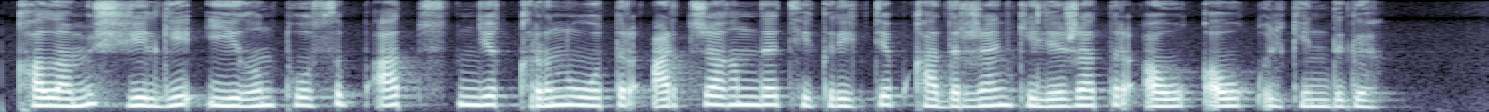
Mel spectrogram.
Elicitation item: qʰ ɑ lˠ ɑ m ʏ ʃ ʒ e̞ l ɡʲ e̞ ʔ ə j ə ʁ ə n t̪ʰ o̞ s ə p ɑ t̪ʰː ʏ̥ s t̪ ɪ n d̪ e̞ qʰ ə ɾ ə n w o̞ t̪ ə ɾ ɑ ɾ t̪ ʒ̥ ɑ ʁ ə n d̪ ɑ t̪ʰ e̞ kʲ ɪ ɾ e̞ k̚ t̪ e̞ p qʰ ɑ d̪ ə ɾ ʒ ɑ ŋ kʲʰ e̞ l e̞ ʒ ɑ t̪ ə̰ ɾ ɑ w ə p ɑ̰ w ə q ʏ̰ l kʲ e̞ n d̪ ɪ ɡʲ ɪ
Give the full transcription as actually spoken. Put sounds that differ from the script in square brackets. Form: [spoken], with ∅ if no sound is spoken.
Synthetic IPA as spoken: qʰ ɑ lˠ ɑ m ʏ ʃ ʒ e̞ l ɡʲ e̞ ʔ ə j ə ʁ ə n t̪ʰ o̞ s ə p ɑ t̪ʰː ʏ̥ s t̪ ɪ n d̪ e̞ qʰ ə ɾ ə n w o̞ t̪ ə ɾ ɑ ɾ t̪ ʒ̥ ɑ ʁ ə n d̪ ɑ t̪ʰ e̞ kʲ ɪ ɾ e̞ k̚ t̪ e̞ p qʰ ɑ d̪ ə ɾ ʒ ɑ ŋ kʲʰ e̞ l e̞ ʒ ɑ t̪ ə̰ ɾ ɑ w ə [q] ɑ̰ w ə q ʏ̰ l kʲ e̞ n d̪ ɪ ɡʲ ɪ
